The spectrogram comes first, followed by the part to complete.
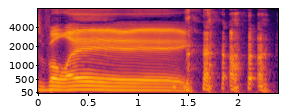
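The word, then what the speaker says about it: Vallée: how you said Val it's got two e at the end so yeah but it's got that little thing okay I don't know didn't you didn't you take French no I believe it's pronounced valet so jacqu Dr jacqu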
